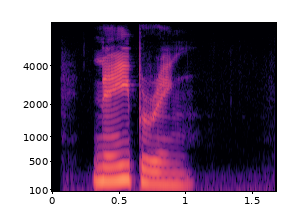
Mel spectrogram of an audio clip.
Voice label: "neighboring", voice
